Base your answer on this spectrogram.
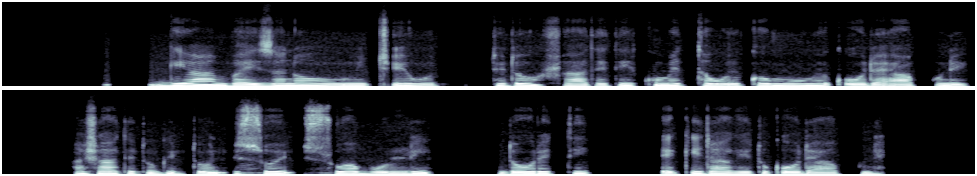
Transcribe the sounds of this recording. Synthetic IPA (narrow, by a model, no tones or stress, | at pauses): ɡɪjaːnbɐjzɐnɐwmɪt͡ʃʼːɪwɔt̪ːɪd̪ɔʃaːt̪ɛt̪ɪkʊmɛt̪ʰːɐwɔjkːɔmuːmɛkʼo̞ːd̪ɐjaːpːʊnɛ | hɐʃaːt̪ɛt̪ʊɡɪd̪ːɔnɪsːɔjɪsːʊwabɔlːɪ | d̪o̞ːɾɛt̪ːɪ | ɛkʼːɪd̪aːɡe̞ːt̪ʊkʼo̞ːd̪ɐjaːpːʊnɛ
